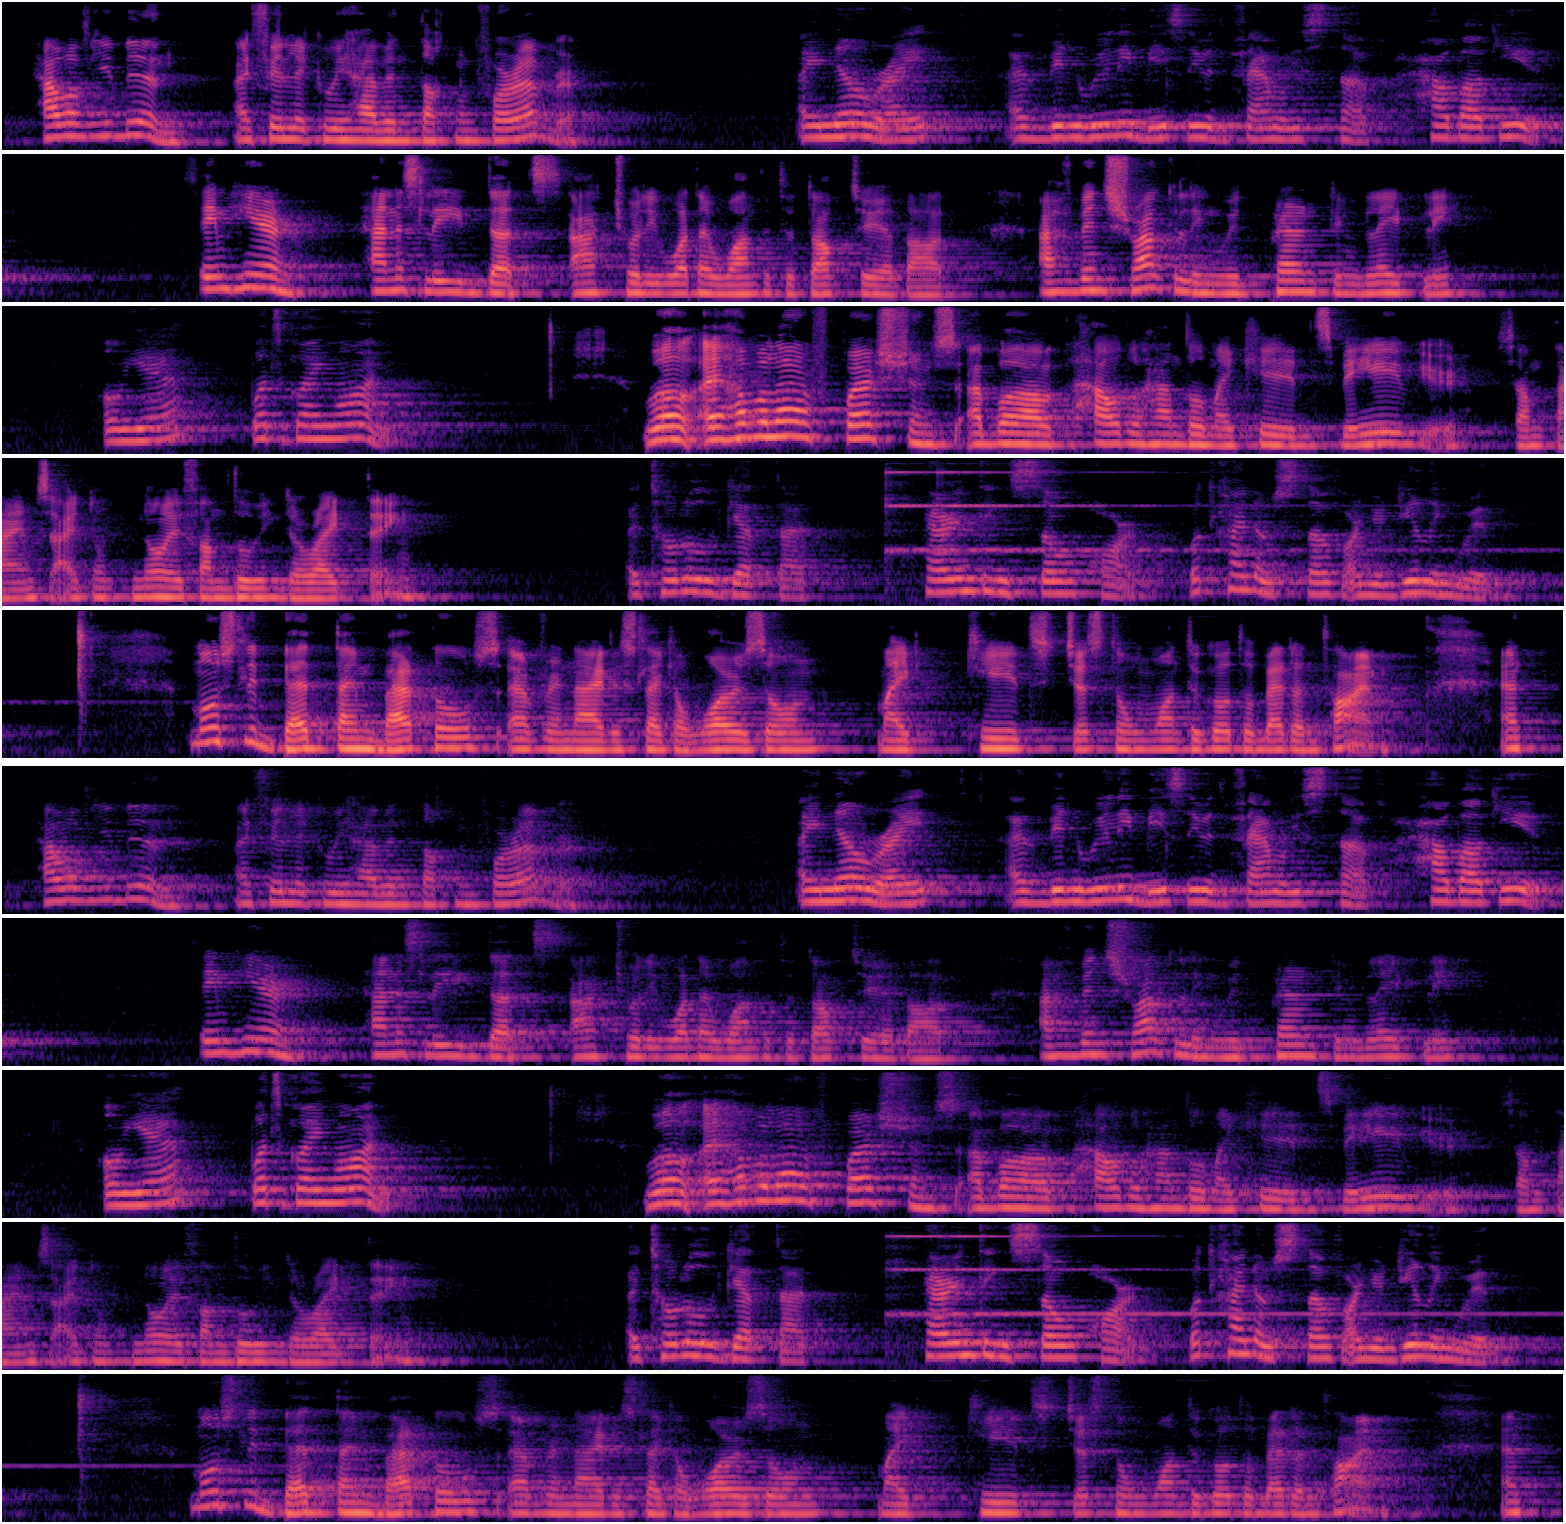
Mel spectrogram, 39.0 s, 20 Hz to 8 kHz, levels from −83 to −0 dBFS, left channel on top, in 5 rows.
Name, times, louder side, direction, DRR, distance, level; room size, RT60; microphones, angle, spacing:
voice 1, 0.2-2.9 8.8-9.3 9.6-12.5 13.0-15.1 18.8-22.9 23.2-25.5 31.6-35.4 35.6-38.8, left 5 dB, 50° left, 13 dB, 0.4 m, -31 dB
voice 2, 4.0-4.6 5.0-7.7 16.1-16.5 16.9-17.6 26.6-27.5 28.0-29.1 29.5-30.9, right 2 dB, 20° right, 9 dB, 0.5 m, -32 dB
sound 1, 27.8-32.6, right 1 dB, 70° left, 2.9 m, -45 dB
11.5 x 4.6 x 5.7 m, 1.2 s
head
